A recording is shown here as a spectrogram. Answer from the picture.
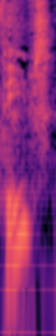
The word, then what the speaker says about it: Thebes: And there's even one example of thieves, you know, thieves. How do you pronounce that? Thebes? – I read Thebes.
